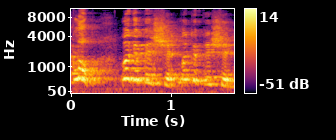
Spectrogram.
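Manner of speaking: high-pitched indignant retelling of a livid man; livid mock outburst. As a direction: imitate an outraged coworker, pitch jumping up. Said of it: "he is getting livid".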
